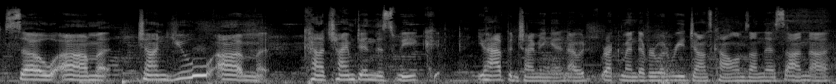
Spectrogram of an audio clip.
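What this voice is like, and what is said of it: Sick, weird-sounding voice. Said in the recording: “You don't sound as well as you usually do ... I'm sick, so obviously my voice sounds weird ... all the coughing”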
